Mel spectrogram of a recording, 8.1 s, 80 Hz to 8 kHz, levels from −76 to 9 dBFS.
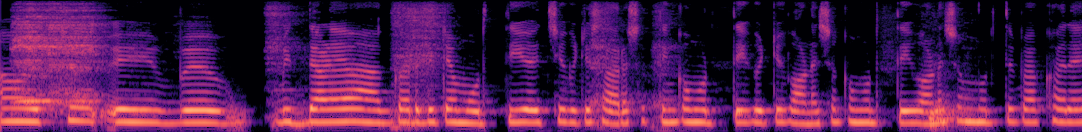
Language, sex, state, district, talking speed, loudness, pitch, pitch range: Odia, female, Odisha, Khordha, 135 wpm, -15 LUFS, 240 Hz, 230-245 Hz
